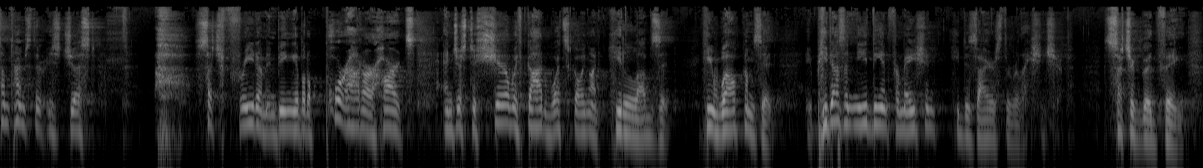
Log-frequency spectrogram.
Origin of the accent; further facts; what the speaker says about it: Baltimore, Maryland, United States; Not, I'm from Baltimore.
